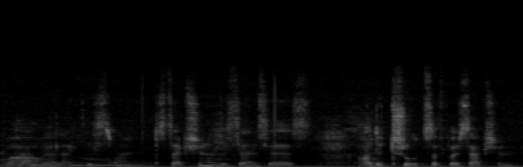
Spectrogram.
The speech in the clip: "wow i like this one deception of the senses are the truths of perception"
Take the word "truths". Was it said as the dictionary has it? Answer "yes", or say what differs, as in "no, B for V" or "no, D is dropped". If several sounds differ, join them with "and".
no, T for TH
